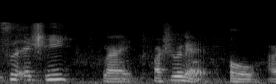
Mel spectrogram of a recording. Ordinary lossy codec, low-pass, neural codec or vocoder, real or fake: AAC, 48 kbps; 7.2 kHz; codec, 24 kHz, 0.9 kbps, WavTokenizer, medium music audio release; fake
